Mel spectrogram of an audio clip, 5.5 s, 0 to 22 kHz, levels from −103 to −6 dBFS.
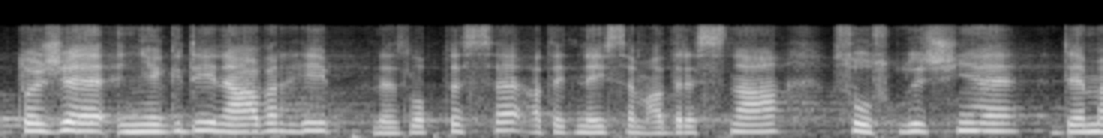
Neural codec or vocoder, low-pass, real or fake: vocoder, 22.05 kHz, 80 mel bands, WaveNeXt; 9.9 kHz; fake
